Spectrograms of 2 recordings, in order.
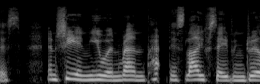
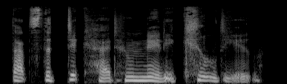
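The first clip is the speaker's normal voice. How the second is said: grave, serious, threatening, menacing tone. Reading a man's warning about a stranger: serious and menacing. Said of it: "far more serious and menacing now".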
